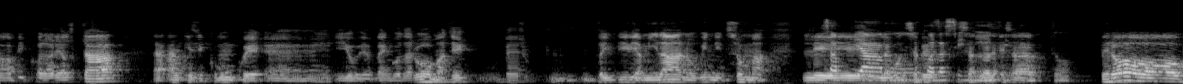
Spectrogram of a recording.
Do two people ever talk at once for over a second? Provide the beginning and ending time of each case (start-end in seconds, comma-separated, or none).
8.2-10.4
